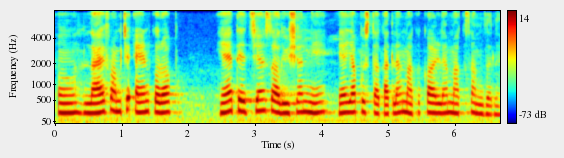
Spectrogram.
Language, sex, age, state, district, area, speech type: Goan Konkani, female, 18-30, Goa, Canacona, rural, spontaneous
